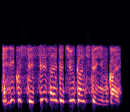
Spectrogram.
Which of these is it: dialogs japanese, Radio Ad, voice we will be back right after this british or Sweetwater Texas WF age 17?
dialogs japanese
